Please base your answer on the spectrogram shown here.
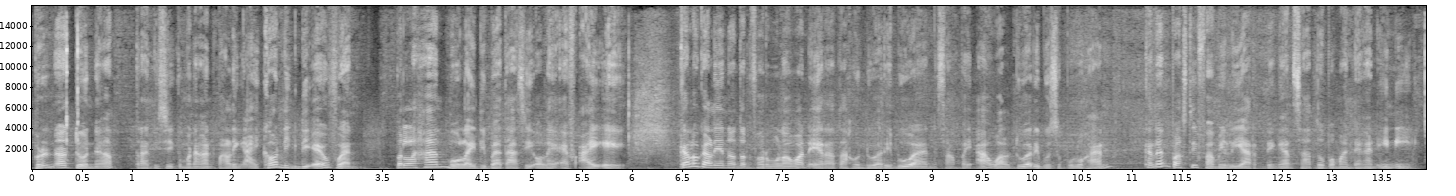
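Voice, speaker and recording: A man giving scripted, energetic narration in a casual, slangy way, building drama as he explains. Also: mid-range voice, a little fast, faint music behind.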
